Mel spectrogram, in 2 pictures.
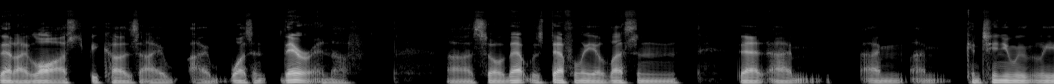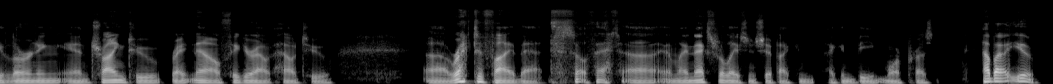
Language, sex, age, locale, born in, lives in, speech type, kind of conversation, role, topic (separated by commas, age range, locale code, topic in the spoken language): English, male, 55-59, en-US, United States, United States, conversation, unstructured, none, What’s a lesson you learned the hard way but still value?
